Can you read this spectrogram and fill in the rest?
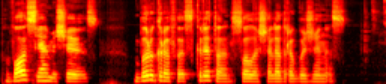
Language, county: Lithuanian, Kaunas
